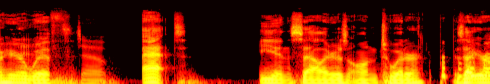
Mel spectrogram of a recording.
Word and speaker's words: Salyers: I was- Your name makes sense, like the way it's spelled. I mean, it's pretty much Salyers, Salyers. Like, how can you get it People- wrong? People Yeah. try. That's what they. People say Slayer a lot.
